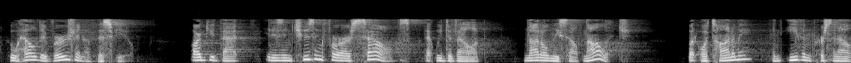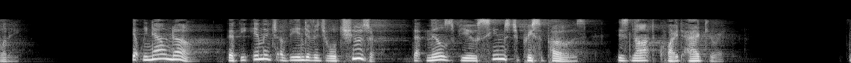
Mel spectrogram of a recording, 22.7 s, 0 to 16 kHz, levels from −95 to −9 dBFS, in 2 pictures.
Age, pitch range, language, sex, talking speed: 40-59, 115-175 Hz, English, male, 125 wpm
